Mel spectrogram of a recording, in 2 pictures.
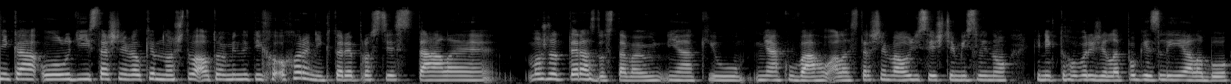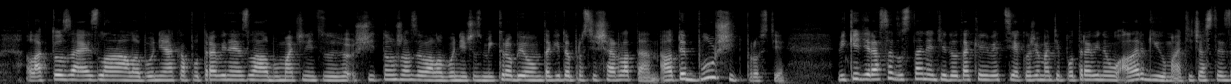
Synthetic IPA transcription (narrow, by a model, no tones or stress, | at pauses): zɲikaʔuluɟiːst̪ɾaʃɲɛʋɛlkɛːmnɔʃst̪ʋɔaʊt̪ɔminit̪iːxɔ̰xɔɾɛɲiːkt̪ɔɾɛːpɾɔscɛst̪aːlɛ | mɔʒnɔt̪ɛɾazd̪ɔst̪aːʋajuːɲɛakʰuɲɛakuʋaːɦuʔa̰lɛst̪ɾaʃɲɛʋɛlaluɟiːsiɛʃcɛmisliːnɔ | kɛɟɲɛk̚t̪ɔɦɔʋɔɾiːʒɛlɛpɔɡjɛzlialɛbɔ | lakt̪ɔzajɛzlaalɛbɔɲɛakaːpɔt̪ɾaʋinajɛzlaalɛbɔmaːcɛɲɛt͡sɔʃit̪nɔwʒlazɔʊalɛbɔɲɪɛt͡ʃɔzmikɾɔbiɔmɔmt̪aɡjɛt̪ɔpɾɔscɛʃaɾlat̪a̰nʔa̰lɛt̪ɔjɛbulʃit̪pɾɔscɛ̰ | ʋikɛɟɾasːad̪ɔst̪aɲɛcɛd̪ɔt̪akɛjʋɛt͡siakɔʒɛmaːcɛpɔt̪ɾaʋinɔʋuːʔa̰lɛɾɡiuma̰ːcɛt͡ʃast̪ɛː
